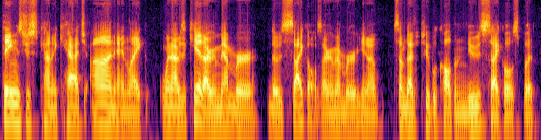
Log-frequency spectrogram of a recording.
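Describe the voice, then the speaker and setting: Smooth, lowish-voiced man chatting. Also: fairly even intonation, moderate pace, few pauses, fairly bright tone, no room sound. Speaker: interview guest, filmmaker. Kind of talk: casual, reflective interview answers.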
